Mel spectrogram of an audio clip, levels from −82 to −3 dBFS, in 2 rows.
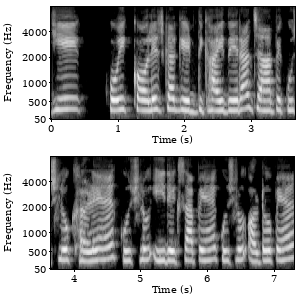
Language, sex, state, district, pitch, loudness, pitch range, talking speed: Hindi, female, Bihar, Gopalganj, 275 Hz, -15 LUFS, 265-290 Hz, 215 wpm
